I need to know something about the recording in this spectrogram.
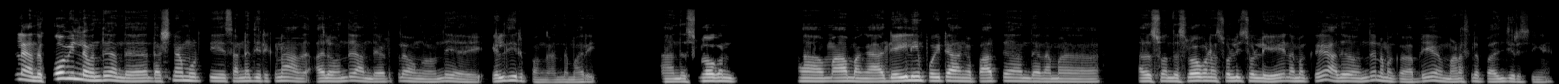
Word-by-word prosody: இல்ல. 235 Hz, -1 st, +3 dB
அந்த 165 Hz, -, +5 dB
கோவில்ல 265 Hz, -4 st, +7 dB
வந்து, 185 Hz, +2 st, +3 dB
அந்த 155 Hz, -2 st, 0 dB, 0.3 s
தக்ஷிணாமூர்த்தி 170 Hz, +1 st, -1 dB, 0.2 s
சன்னதி 155 Hz, +1 st, -1 dB
இருக்குன்னா, 160 Hz, +3 st, -4 dB, 0.3 s
அதில 145 Hz, 0 st, +1 dB
வந்து 160 Hz, +4 st, -3 dB
அந்த 135 Hz, -2 st, -3 dB
இடத்தில 155 Hz, +3 st, -7 dB
அவுங்க 135 Hz, -2 st, -4 dB
வந்து 150 Hz, +3 st, -3 dB, 0.5 s
எழுதியிருப்பாங்க. 155 Hz, -, -1 dB
அந்தமாரி. 110 Hz, +1 st, -7 dB, 0.7 s
அ -, -, -12 dB
அந்த 135 Hz, 0 st, +1 dB
ஸ்லோகன் 160 Hz, -1 st, +3 dB, 0.7 s
ஆ -, -, +2 dB, 0.2 s
ம 155 Hz, -, -3 dB
ஆமங்க. 145 Hz, -3 st, +1 dB
அது 140 Hz, -, 0 dB
டெய்லியும் 180 Hz, +2 st, +6 dB
போயிட்டு, 170 Hz, +1 st, +2 dB
அங்க 155 Hz, -2 st, -1 dB
பாத்து, 150 Hz, +2 st, -1 dB
அந்த 145 Hz, -1 st, -2 dB
நம்ம, 135 Hz, 0 st, -3 dB, 0.8 s
அத 150 Hz, -, +1 dB
சொ -, -, -6 dB
அந்த 150 Hz, -, +1 dB
ஸ்லோகன 170 Hz, 0 st, +4 dB
சொல்லி, 160 Hz, 0 st, +2 dB
சொல்லி, 150 Hz, -3 st, +2 dB, 0.2 s
நமக்கு 150 Hz, +2 st, -3 dB
அது 155 Hz, -, 0 dB, 0.2 s
வந்து 160 Hz, +7 st, -4 dB
நமக்கு 140 Hz, -5 st, -4 dB
அப்பிடியே 155 Hz, +9 st, -4 dB, 0.2 s
மனசுல 135 Hz, +2 st, -5 dB
பதிஞ்சிருச்சுங்க. 125 Hz, -4 st, -5 dB
155 Hz, 160 wpm, -23 LUFS, 140-165 Hz, 0.8 s, கோவில்ல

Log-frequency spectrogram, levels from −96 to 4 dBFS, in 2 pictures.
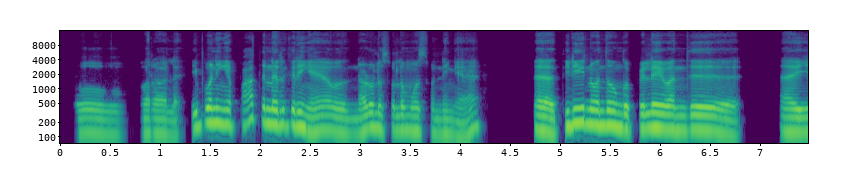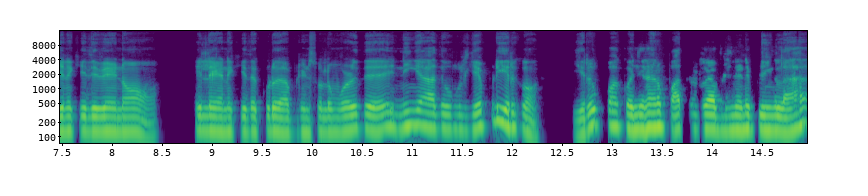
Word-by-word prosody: ஓ! 120 Hz, -, -8 dB, 0.6 s
பரவால்ல. 115 Hz, -2 st, -5 dB, 0.2 s
இப்ப 170 Hz, +5 st, +2 dB
நீங்கப் 180 Hz, -3 st, 0 dB
பாத்துன்னு 200 Hz, -3 st, +1 dB
இருக்குறீங்க. 170 Hz, -6 st, +1 dB, 0.5 s
நடுவுல 150 Hz, +3 st, 0 dB
சொல்லும் 140 Hz, 0 st, -3 dB
போது 130 Hz, -1 st, -3 dB
சொன்னீங்க. 115 Hz, -3 st, -6 dB, 0.8 s
அ. -, -, +4 dB, 0.2 s
திடீர்னு 185 Hz, +2 st, +4 dB
வந்து 175 Hz, 0 st, +4 dB
உங்க 150 Hz, -2 st, +3 dB
பிள்ளை 155 Hz, +1 st, +5 dB
வந்து, 140 Hz, +1 st, 0 dB, 0.9 s
அ. -, -, -1 dB, 0.2 s
எனக்கு 130 Hz, 0 st, -3 dB
இது 130 Hz, 0 st, +3 dB
வேணும், 130 Hz, -3 st, 0 dB, 0.5 s
இல்ல 135 Hz, 0 st, 0 dB
எனக்கு 130 Hz, +1 st, -4 dB
இதைக் 130 Hz, 0 st, -4 dB
கொடு, 130 Hz, 0 st, +1 dB
அப்படின்னு 120 Hz, +1 st, -6 dB
சொல்லும்பொழுது, 135 Hz, +3 st, 0 dB, 0.3 s
நீங்க 175 Hz, +2 st, +1 dB
அது 150 Hz, 0 st, -4 dB
உங்களுக்கு 140 Hz, 0 st, -5 dB
எப்படி 205 Hz, +5 st, -2 dB
இருக்கும்? 135 Hz, -10 st, -3 dB, 0.4 s
இருப்பா, 175 Hz, +3 st, -1 dB
கொஞ்ச 140 Hz, 0 st, +4 dB
நேரம் 155 Hz, -1 st, +3 dB
பாத்துடுற. 145 Hz, +1 st, -3 dB
அப்படின்னு 135 Hz, +1 st, 0 dB
நெனைப்பீங்களா? 135 Hz, -2 st, +2 dB
140 Hz, 150 wpm, -21 LUFS, 130-160 Hz, 0.9 s, பிள்ளை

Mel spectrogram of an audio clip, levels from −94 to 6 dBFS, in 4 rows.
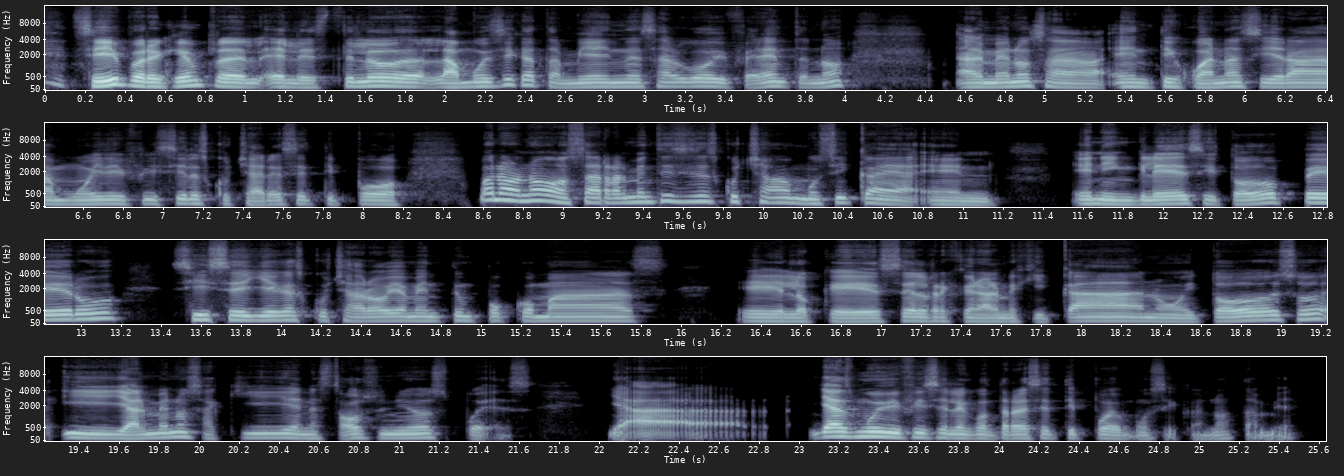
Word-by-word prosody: Sí, 165 Hz, +2 st, +10 dB
por 160 Hz, -6 st, +7 dB
ejemplo, 155 Hz, +3 st, +4 dB
el 130 Hz, -2 st, +5 dB
el 130 Hz, -2 st, +2 dB
estilo 145 Hz, +5 st, +3 dB
la 120 Hz, 0 st, +4 dB
música 160 Hz, +7 st, -1 dB
también 130 Hz, +2 st, -2 dB
es 135 Hz, +1 st, -4 dB
algo 140 Hz, +1 st, -1 dB
diferente, 130 Hz, 0 st, -3 dB
¿no? 145 Hz, +7 st, -3 dB, 0.5 s
Al 130 Hz, +1 st, +2 dB
menos, 145 Hz, +4 st, +1 dB
ah, 120 Hz, -3 st, 0 dB
en 130 Hz, -2 st, -3 dB
Tijuana 130 Hz, +1 st, 0 dB
sí 135 Hz, -1 st, -5 dB
era 130 Hz, 0 st, +2 dB
muy 125 Hz, +2 st, -2 dB
difícil 130 Hz, +2 st, -4 dB
escuchar 115 Hz, -5 st, -6 dB
ese 120 Hz, +2 st, -6 dB
tipo, 120 Hz, -1 st, -4 dB, 0.3 s
bueno, 255 Hz, -2 st, +4 dB
no 225 Hz, -1 st, +4 dB
o 170 Hz, -, +1 dB
sea, 165 Hz, +1 st, +1 dB
realmente 180 Hz, +6 st, -1 dB
sí 195 Hz, -, -6 dB
se 200 Hz, -, -2 dB
escuchaba 195 Hz, -4 st, -4 dB
música 145 Hz, -2 st, -2 dB
en 105 Hz, -4 st, -6 dB, 0.3 s
en 135 Hz, 0 st, 0 dB
inglés 125 Hz, +3 st, +2 dB
y 125 Hz, -, -5 dB
todo, 155 Hz, +8 st, -1 dB
pero 175 Hz, +5 st, +2 dB, 0.2 s
sí 165 Hz, -1 st, -2 dB
se 155 Hz, -2 st, +1 dB
llega 150 Hz, +1 st, +2 dB
a -, -, 0 dB
escuchar, 135 Hz, -4 st, -6 dB
obviamente, 130 Hz, +1 st, -2 dB
un 135 Hz, -1 st, -7 dB
poco 135 Hz, 0 st, -6 dB
más, 130 Hz, 0 st, -3 dB, 0.3 s
eh, 120 Hz, -1 st, -1 dB
lo 115 Hz, -1 st, -3 dB
que 110 Hz, -1 st, +1 dB
es 110 Hz, +3 st, -6 dB
el 125 Hz, -1 st, 0 dB
regional 120 Hz, -3 st, -2 dB
mexicano 120 Hz, +2 st, -2 dB
y 105 Hz, -, -7 dB
todo 135 Hz, +6 st, +2 dB
eso, 175 Hz, +3 st, -3 dB
y 125 Hz, -4 st, +1 dB
al 110 Hz, 0 st, +4 dB
menos 150 Hz, +3 st, -2 dB
aquí 135 Hz, +4 st, -5 dB
en 120 Hz, -2 st, -3 dB
Estados 125 Hz, +2 st, -5 dB
Unidos, 130 Hz, +2 st, -3 dB
pues 405 Hz, -, -13 dB, 0.3 s
ya 380 Hz, -3 st, -2 dB, 0.3 s
ya 165 Hz, 0 st, +7 dB
es 165 Hz, -, +3 dB
muy 165 Hz, 0 st, +5 dB
difícil 140 Hz, -3 st, 0 dB
encontrar 115 Hz, -1 st, -2 dB
ese 120 Hz, +2 st, -6 dB
tipo 115 Hz, +1 st, -7 dB
de 105 Hz, -, -3 dB
música, 100 Hz, 0 st, -15 dB
¿no? 105 Hz, +2 st, -12 dB
También. -, -, -15 dB
130 Hz, 185 wpm, -23 LUFS, 120-155 Hz, 0.5 s, Sí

